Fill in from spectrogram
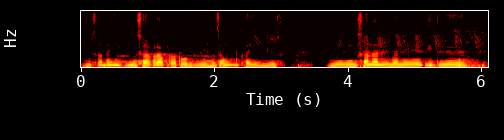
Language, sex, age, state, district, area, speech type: Bodo, female, 45-60, Assam, Kokrajhar, rural, spontaneous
